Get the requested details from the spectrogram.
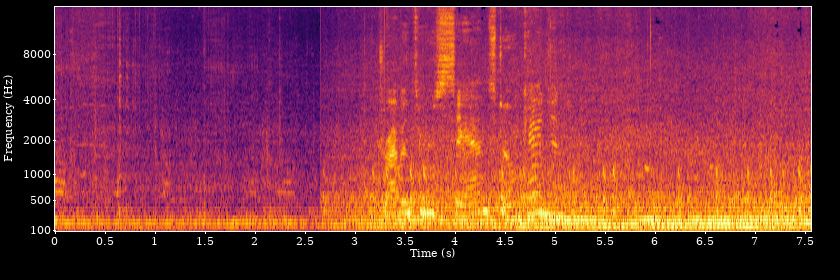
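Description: An off-road vehicle's engine rumbles steadily.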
